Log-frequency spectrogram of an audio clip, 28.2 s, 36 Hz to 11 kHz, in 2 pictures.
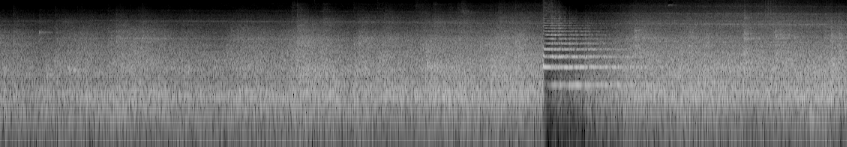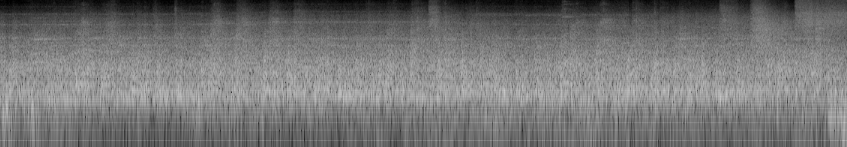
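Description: R62A subway train approaching and running through the station, its noise building over the first several seconds. About nine seconds in, its horn sounds once for about a second. The rest is a steady loud rumble of the passing cars, with clicks of the wheels over rail joints.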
